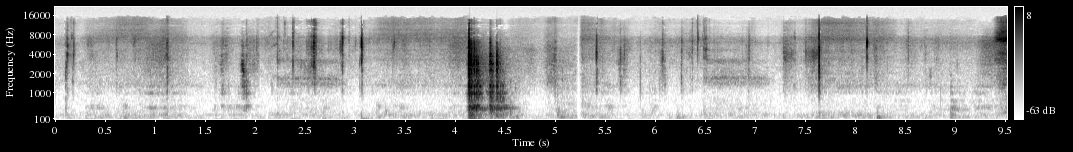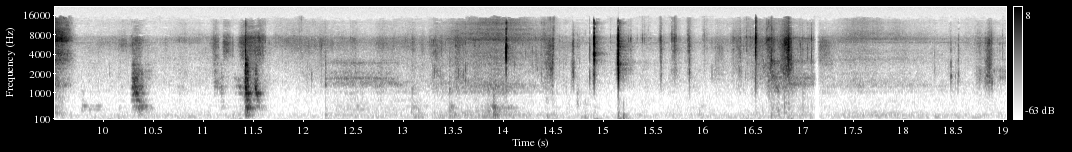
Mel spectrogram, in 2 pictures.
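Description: Scattered clicks, taps and a short clatter of small plastic and metal RC parts being handled: the bearings, gears and axle of an RC crawler's portal gearbox being moved from a plastic portal into an aluminum portal housing. The loudest clatter comes about four seconds in.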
